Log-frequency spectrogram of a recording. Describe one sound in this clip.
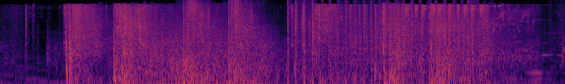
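Gunshots boom loudly in quick bursts.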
